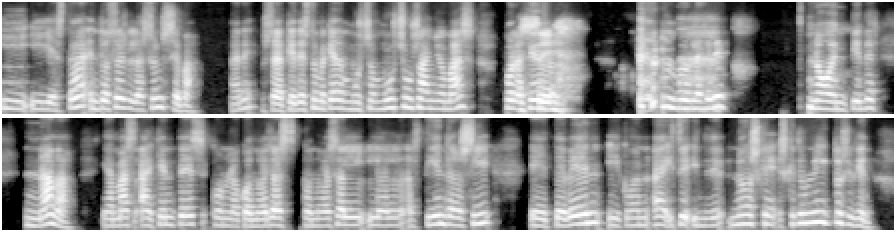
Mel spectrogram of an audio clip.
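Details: Adult Spanish-speaking woman with aphasia following a stroke (cerebrovascular accident); aphasia.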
